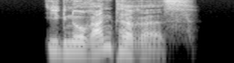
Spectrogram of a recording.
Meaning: strong/mixed nominative/accusative neuter singular comparative degree of ignorant
- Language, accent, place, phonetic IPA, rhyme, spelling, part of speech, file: German, Germany, Berlin, [ɪɡnɔˈʁantəʁəs], -antəʁəs, ignoranteres, adjective, De-ignoranteres.ogg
